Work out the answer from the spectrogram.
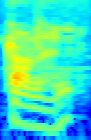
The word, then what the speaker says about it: Stollen: It's pronounced Stollen, and it's the German Christmas bread.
